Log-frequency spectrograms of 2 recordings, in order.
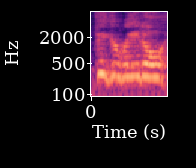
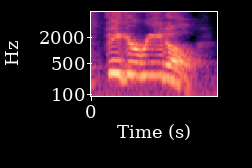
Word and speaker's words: Figueiredo: that the Brazilians speak is it Figueredo am i questioning my own last name after 30-plus years no it's figure Ito pronounce it right okay and if the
